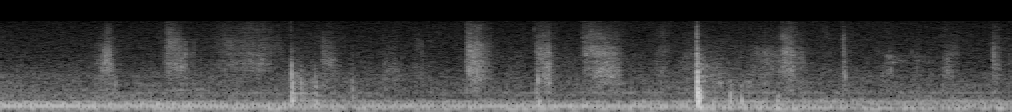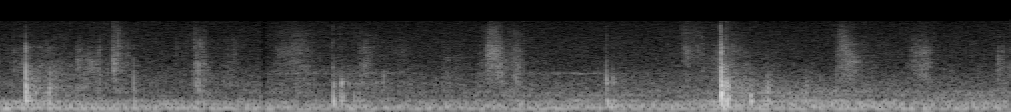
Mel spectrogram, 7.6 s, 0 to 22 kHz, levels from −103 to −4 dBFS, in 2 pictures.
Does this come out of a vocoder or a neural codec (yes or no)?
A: no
